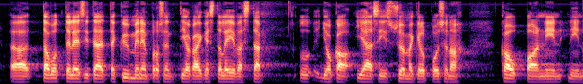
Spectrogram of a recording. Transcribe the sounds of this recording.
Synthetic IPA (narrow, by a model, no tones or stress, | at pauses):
æːt̪ɑʋot̪ːeleːsit̪æet̪ːækymːenemprosent̪ːiɑkɑikest̪ɑleiʋæst̪æ | jokɑjæːsiːssyømækelpoisenɑ | kɑupːɑːnniːnniːn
